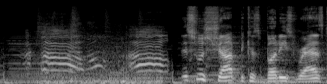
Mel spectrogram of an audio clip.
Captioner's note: whimpers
